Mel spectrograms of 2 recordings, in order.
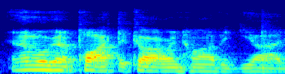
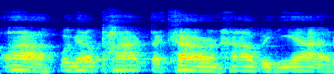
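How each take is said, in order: First: Kennedy accent. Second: Dropped r Boston accent, car and yard without r; lightly done Boston working-class accent. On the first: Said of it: "which is the Kennedy accent". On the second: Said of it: "there's two accents in Boston". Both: Shown as a demonstration.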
